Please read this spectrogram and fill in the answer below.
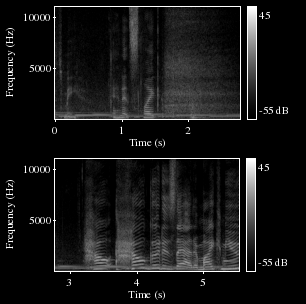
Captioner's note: inhales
